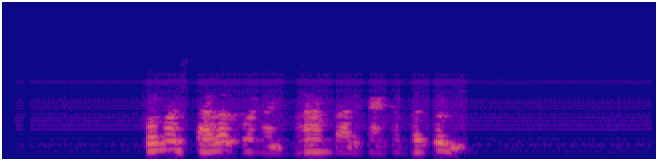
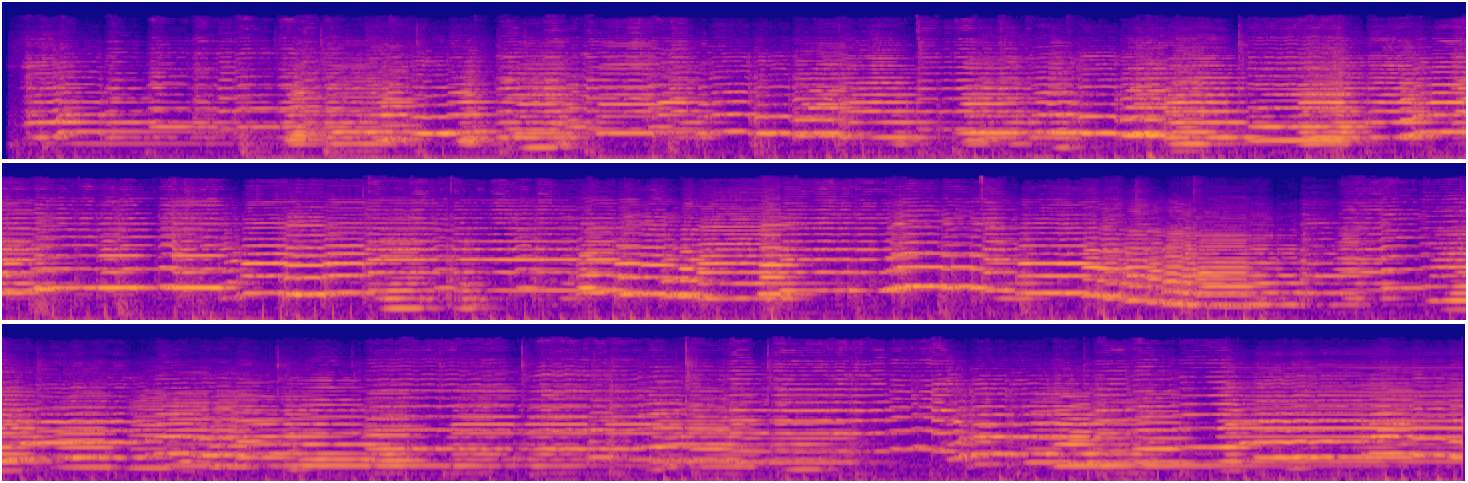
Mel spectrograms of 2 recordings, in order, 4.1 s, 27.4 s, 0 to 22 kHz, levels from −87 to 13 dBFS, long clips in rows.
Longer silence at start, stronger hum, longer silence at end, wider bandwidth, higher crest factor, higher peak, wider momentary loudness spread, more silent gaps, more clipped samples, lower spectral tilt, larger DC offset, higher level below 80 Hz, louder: first, 0.9 s vs 0.1 s; neither; first, 1.2 s vs 0 s; second, 6.2 kHz vs 16.5 kHz; first, 20 dB vs 14 dB; second, -16 dBFS vs -2 dBFS; about the same, 10 LU vs 8 LU; neither; neither; first, -7 dB/octave vs -1.5 dB/octave; neither; second, -80 dBFS vs -48 dBFS; second, -35 LUFS vs -15 LUFS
